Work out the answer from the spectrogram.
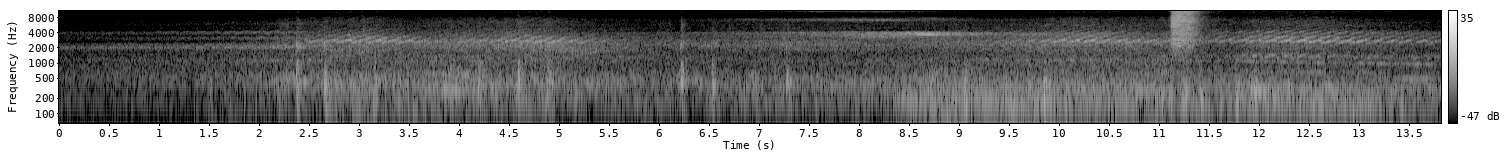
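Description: London Northwestern Railway Class 350 electric multiple unit running past along the platform: a growing rush of wheels on rail with scattered clacks over the rail joints, and a brief sharp high hiss about eleven seconds in.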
